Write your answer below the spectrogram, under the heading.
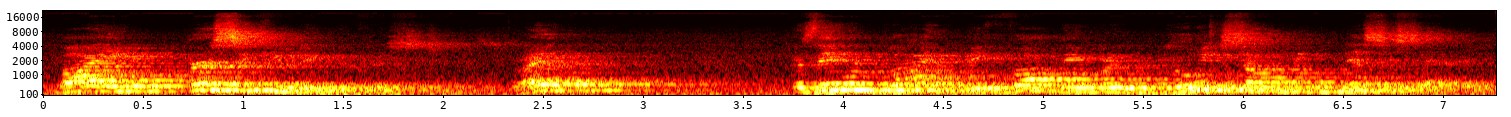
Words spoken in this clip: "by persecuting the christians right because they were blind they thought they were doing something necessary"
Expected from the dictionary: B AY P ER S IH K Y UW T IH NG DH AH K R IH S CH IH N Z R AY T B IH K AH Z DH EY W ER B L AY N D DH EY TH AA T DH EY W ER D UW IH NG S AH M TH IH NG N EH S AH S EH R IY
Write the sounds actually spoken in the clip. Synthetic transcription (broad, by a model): B AY P ER S IH K Y UW T IH NG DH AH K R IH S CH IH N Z R AY T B K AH Z DH EY W ER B AY DH EY TH AA T DH EY W ER D UW IH NG S AH M TH IH NG N EH S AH S EH R IY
